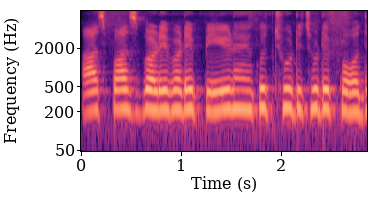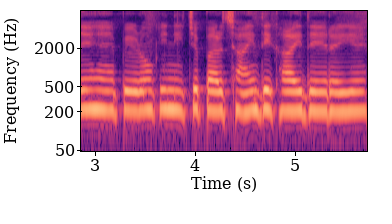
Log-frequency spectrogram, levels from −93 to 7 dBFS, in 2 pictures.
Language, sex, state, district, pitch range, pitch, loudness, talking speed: Hindi, female, Chhattisgarh, Bilaspur, 210-225 Hz, 215 Hz, -15 LUFS, 165 wpm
